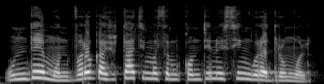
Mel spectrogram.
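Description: A woman's voice: fairly high pitch, expressive, dark tone, voice pushed up, lightly acted. A woman voicing a frightened, noble young lady of eighteen who pleads in a trembling voice. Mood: pleading.

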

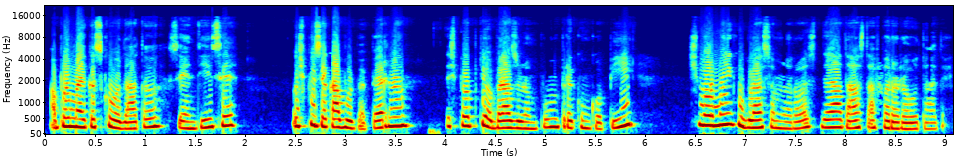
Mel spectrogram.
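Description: A woman narrating a novel in a steady, scripted audiobook reading. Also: on the high side.

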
